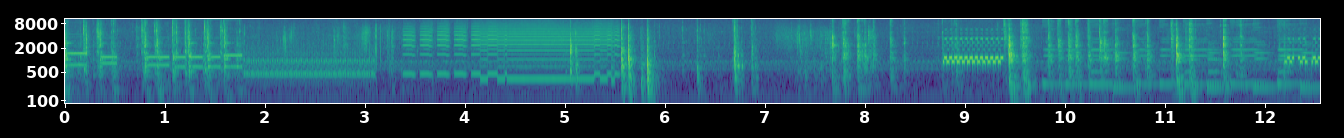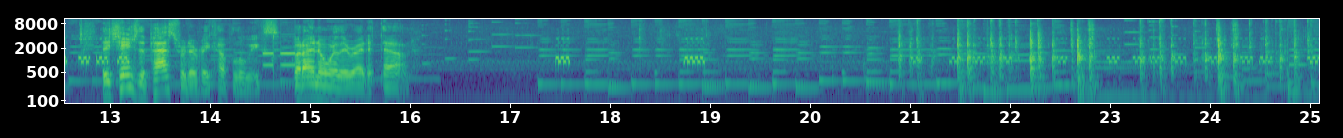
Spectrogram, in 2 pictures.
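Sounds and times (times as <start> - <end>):
modem dialing into a school computer with beeps and tones: 0.0 - 5.6, 8.8 - 9.4, 10.2 - 15.2, 17.3 - 19.4, 21.1 - 25.0
speech: 12.9 - 16.1.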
